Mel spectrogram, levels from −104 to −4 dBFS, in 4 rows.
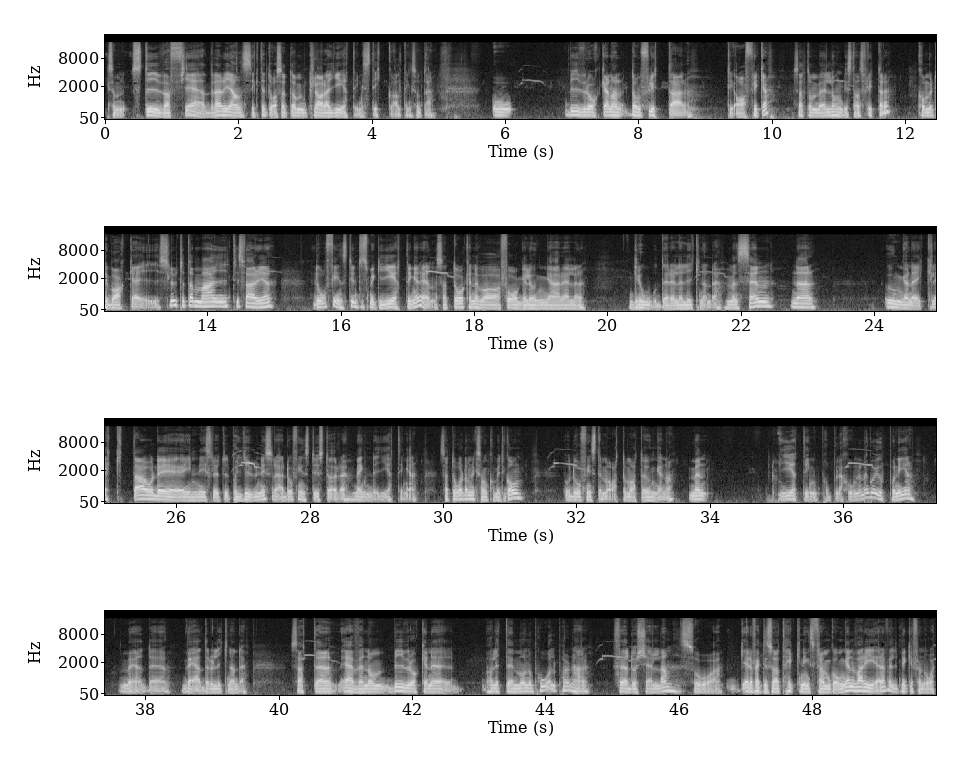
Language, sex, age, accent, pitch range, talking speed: Swedish, male, 30-49, native, 105-125 Hz, 155 wpm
